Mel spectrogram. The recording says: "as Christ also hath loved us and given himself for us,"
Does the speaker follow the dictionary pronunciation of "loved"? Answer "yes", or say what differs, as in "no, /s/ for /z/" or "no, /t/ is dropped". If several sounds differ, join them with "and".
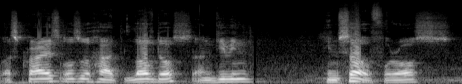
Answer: yes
